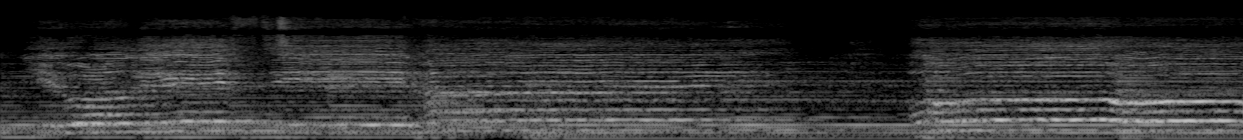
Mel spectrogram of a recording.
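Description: A live worship band with several voices singing together in long held notes over the band's steady bass and instruments. A new sustained phrase begins about two-thirds of the way through.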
